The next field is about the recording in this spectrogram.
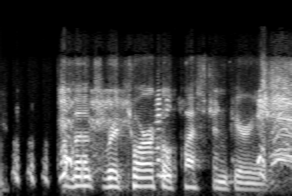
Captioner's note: laughter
